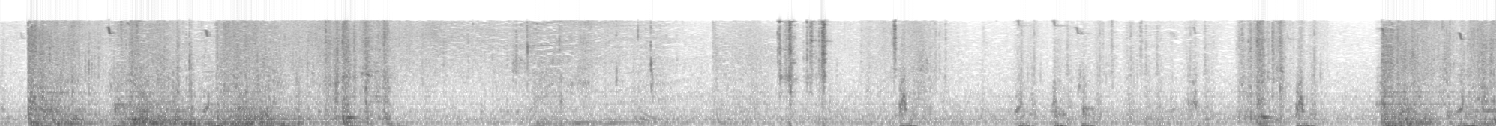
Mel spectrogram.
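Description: A pickaxe swings and thuds.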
